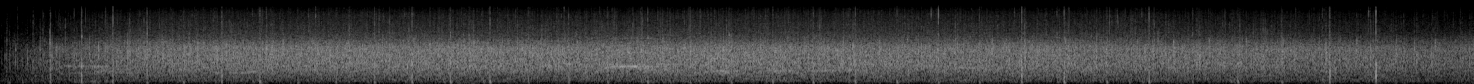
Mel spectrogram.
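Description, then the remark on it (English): Sustained audience applause from a large crowd for Julian Assange as he joins the discussion, a dense steady wash of clapping that starts quickly and holds at an even, fairly loud level for the full stretch without any talking. “So I would like to ask you for a big applause for Julian Assange, who will join us now.”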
